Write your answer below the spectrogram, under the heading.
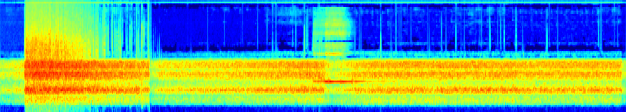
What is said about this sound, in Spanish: Hemos podido ver perfectamente cómo se escuchaba ese ligero pitido, ese pip.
